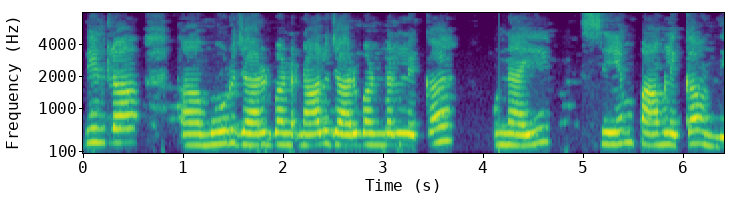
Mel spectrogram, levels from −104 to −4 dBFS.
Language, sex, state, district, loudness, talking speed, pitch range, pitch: Telugu, female, Telangana, Karimnagar, -14 LUFS, 95 wpm, 235-285 Hz, 245 Hz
